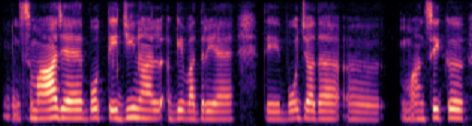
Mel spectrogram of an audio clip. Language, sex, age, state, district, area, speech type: Punjabi, female, 30-45, Punjab, Kapurthala, urban, spontaneous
